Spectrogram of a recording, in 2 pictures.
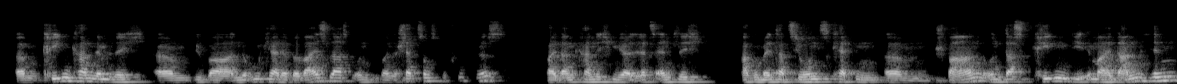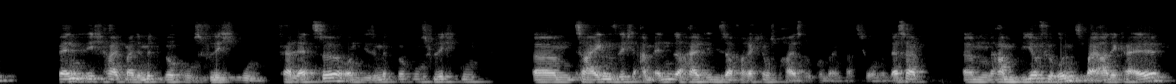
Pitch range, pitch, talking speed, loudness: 105-130 Hz, 115 Hz, 135 wpm, -23 LUFS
